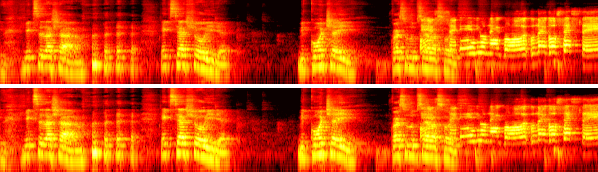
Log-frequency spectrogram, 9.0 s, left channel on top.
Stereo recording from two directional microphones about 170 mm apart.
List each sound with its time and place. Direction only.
0.0 s speech: 10° right (ahead or behind)
4.4 s a man's voice: 10° right (ahead or behind)
6.2 s speech: 35° left (ahead or behind)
